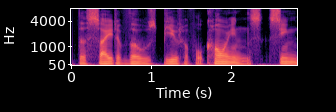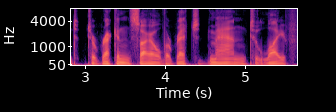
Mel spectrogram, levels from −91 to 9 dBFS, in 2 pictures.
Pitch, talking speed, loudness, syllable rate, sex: 85 Hz, 150 wpm, -21 LUFS, 4.1 syllables/s, male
